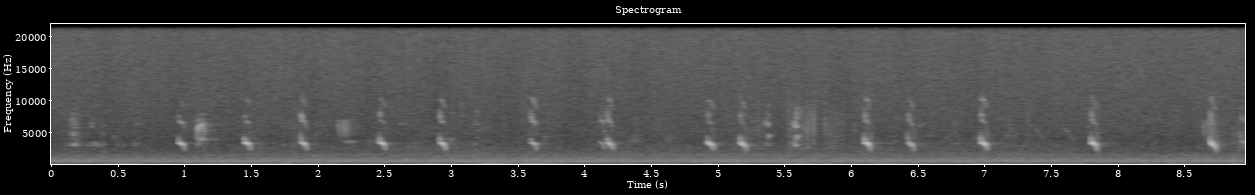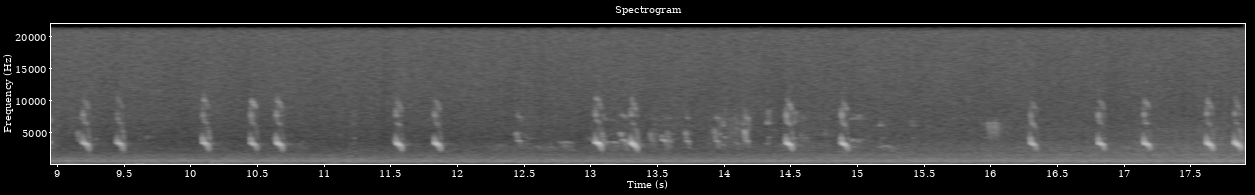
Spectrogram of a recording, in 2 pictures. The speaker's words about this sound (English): There's a fairly large flock of crossbills in the tree here. That's the tree that's in the middle of the corral at Barford Park. This is where I'm camped now. And this is a sample of the flock's pre-flight calls. They're perched kind of low.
